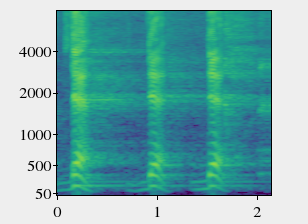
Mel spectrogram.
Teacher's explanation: Da itu paling mudah karena tinggal meledakkan, ledakan dari dalam. Qutbulah, dikeluarkan dari dalam, keluar. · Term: qalqalah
